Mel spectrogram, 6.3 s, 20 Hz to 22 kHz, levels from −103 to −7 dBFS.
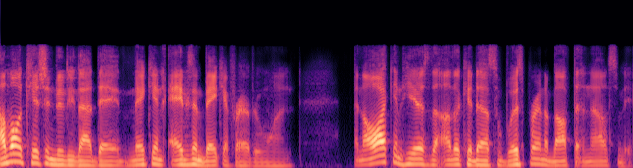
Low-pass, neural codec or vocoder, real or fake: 7.2 kHz; codec, 16 kHz, 1 kbps, X-Codec, HuBERT features, trained on general audio; fake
